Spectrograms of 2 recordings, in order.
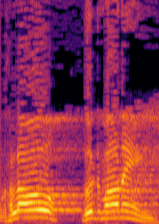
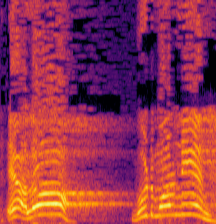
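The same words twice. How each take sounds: First: A bright, louder, higher hello, good morning; loud greeting. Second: Bellowed, much higher and louder hello, good morning; shouted greeting. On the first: Acted. Foreigner calling good morning to his neighbour, loud and high. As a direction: call the greeting across the street. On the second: Retold or imitated. Chaman yelling good morning at the foreigner across the street. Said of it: "ચમને રાડ પાડી".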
